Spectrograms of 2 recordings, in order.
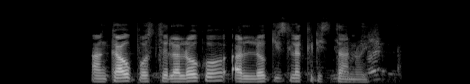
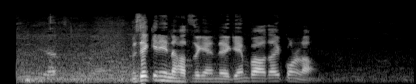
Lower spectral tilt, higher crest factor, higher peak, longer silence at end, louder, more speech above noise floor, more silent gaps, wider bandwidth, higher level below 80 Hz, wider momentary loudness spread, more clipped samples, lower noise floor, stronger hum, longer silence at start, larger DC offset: about the same, -4.5 dB/octave vs -4 dB/octave; about the same, 24 dB vs 20 dB; second, -6 dBFS vs 0 dBFS; second, 0.9 s vs 1.05 s; second, -26 LUFS vs -18 LUFS; first, over 63 dB vs 36 dB; neither; second, 9.6 kHz vs 11.5 kHz; second, -78 dBFS vs -60 dBFS; about the same, 16 LU vs 18 LU; neither; first, under -90 dBFS vs -53 dBFS; neither; first, 0.9 s vs 0.15 s; neither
